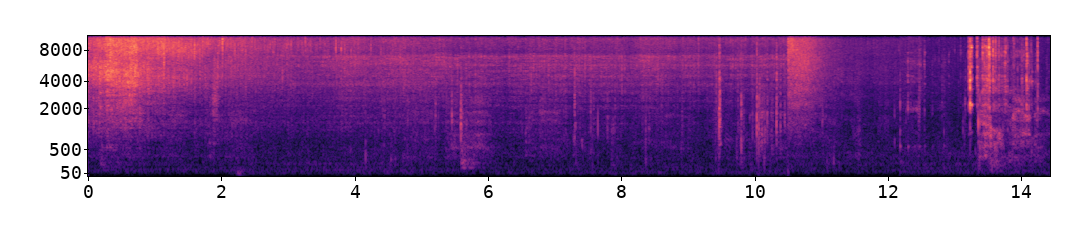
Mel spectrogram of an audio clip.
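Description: Steak sizzles steadily on a Masterbuilt lump-charcoal griddle fitted with a shroud, a continuous crackling hiss with occasional pops and scraping clicks near the end.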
